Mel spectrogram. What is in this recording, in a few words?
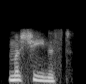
"machinist", Indian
